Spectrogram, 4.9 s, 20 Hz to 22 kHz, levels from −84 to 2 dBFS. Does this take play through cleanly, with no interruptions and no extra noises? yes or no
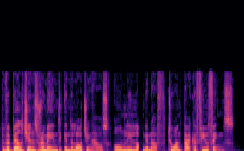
no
